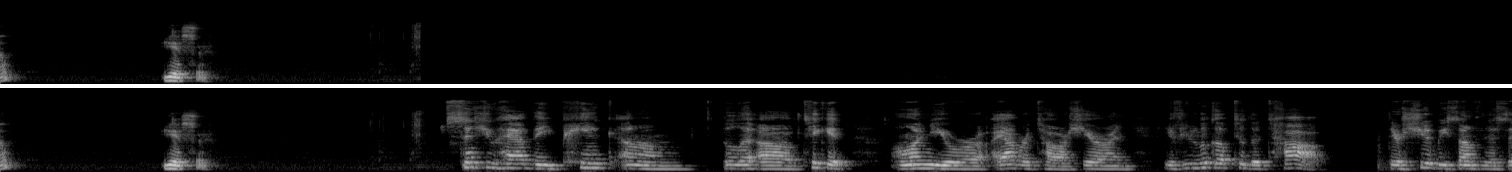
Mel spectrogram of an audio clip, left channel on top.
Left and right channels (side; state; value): left; drops out; at 4.2 s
